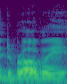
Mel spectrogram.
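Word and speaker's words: de Broglie: liveness is said and I might not always say drogley instead dbr or or in other words my my French pronunciation of his French name dbr but I'll say deb brogley and and do everybody knowing that Americans would speak it that way it's fair uh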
